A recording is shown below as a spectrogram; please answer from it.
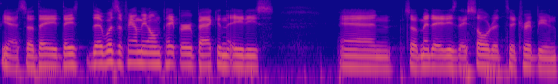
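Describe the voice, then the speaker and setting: With an American accent, a man speaks at a moderate pace in a bright, sharp tone, with a medium pitch and ordinary pitch variation. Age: 40s. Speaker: photojournalist. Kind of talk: casual chat.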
